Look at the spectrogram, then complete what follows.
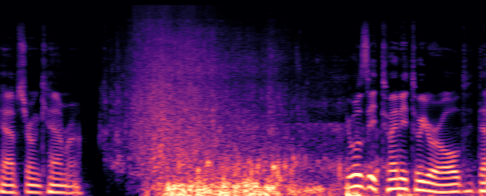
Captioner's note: water splashing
